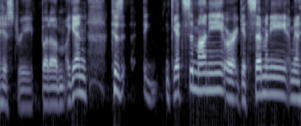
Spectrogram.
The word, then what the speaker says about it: Gethsemane: I mean I think I say getsemane because it's kind of like the Biblical term but get some money I think it's probably the proper way to say it uh how did the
